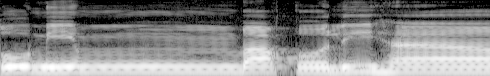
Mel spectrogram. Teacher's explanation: نون ساکن کے بعد با آئی، با نے اس کو چھوٹی میم سے اقلاب کر دیا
